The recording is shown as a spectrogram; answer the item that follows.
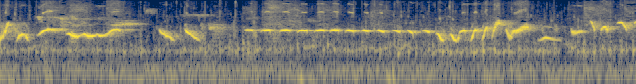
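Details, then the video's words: Oriental magpie-robin song meant to stir captive birds into singing. Quick slurred whistles, then a long steady whistled note held about a second and a half, followed by rapid descending notes, over running water. "MURAI BATU MANDEK BUNYI"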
